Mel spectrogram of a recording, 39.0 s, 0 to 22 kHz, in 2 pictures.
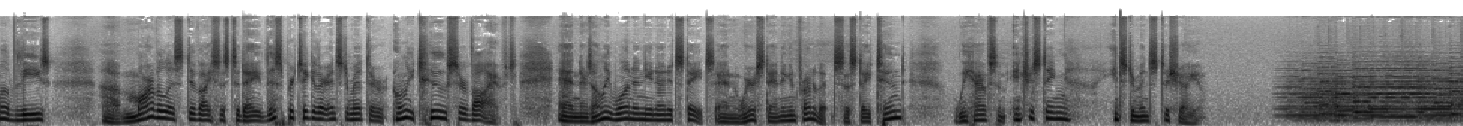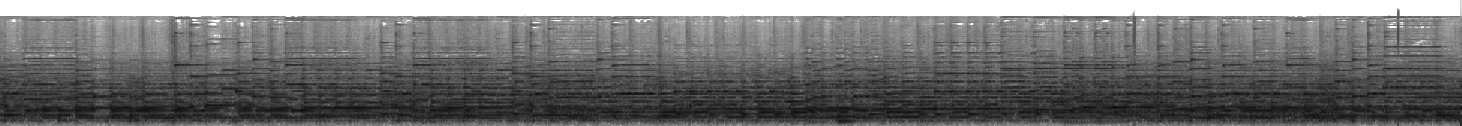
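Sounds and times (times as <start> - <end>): mechanical orchestrion playing tune: 17.0 - 39.0.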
